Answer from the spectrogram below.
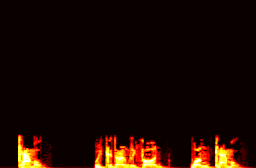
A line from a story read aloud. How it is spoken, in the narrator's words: said the youth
